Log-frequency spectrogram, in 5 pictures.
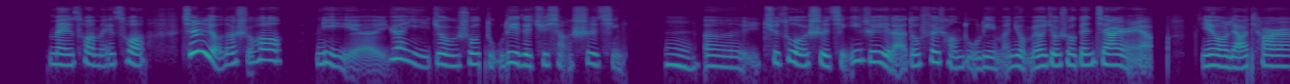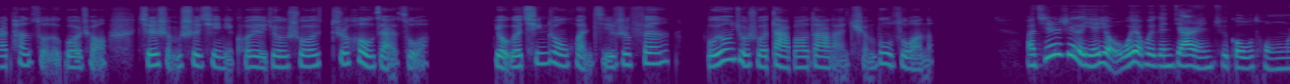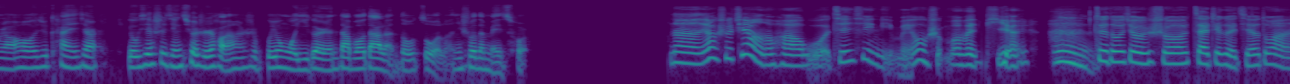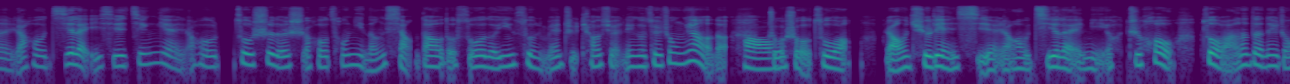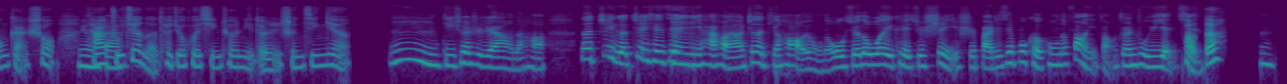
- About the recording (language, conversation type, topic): Chinese, advice, 我想停止过度担心，但不知道该从哪里开始，该怎么办？
- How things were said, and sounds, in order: laughing while speaking: "问题"; chuckle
